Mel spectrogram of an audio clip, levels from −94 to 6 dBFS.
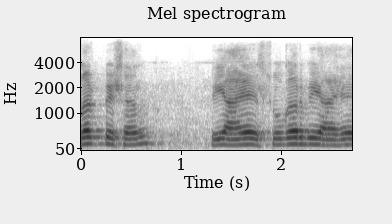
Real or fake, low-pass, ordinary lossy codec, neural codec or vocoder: real; 7.2 kHz; Opus, 16 kbps; none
